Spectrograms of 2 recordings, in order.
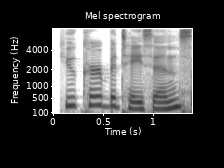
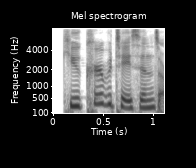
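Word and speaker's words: cucurbitacins: all of you okay so cucurbitations I'm making that up are terpenes not the class of molecules how to say it cucurbitasins are terpenes with steroidal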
